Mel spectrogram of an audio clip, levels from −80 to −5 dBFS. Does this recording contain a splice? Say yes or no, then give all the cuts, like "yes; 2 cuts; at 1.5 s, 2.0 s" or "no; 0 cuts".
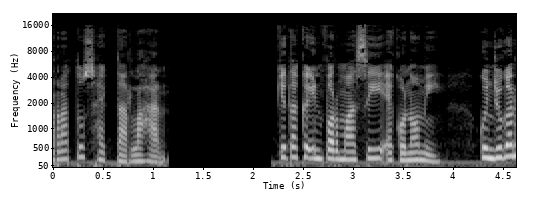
no; 0 cuts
